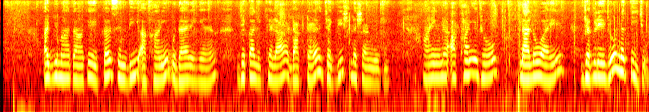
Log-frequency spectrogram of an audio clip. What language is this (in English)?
Sindhi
